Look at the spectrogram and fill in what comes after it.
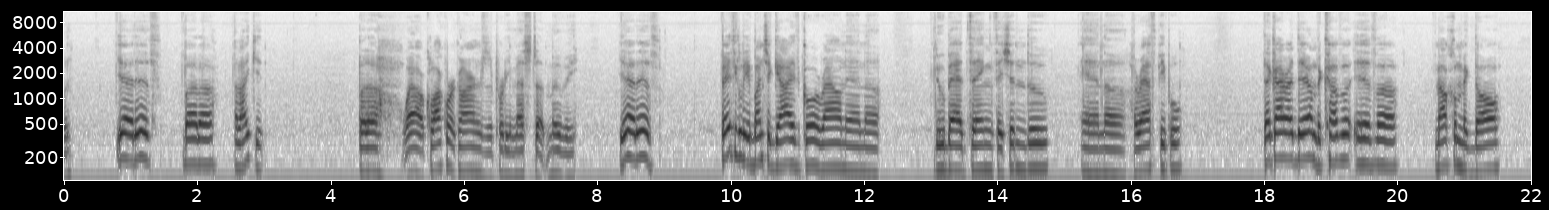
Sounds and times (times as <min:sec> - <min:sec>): Speech: 0:00.8 - 0:03.1, 0:04.4 - 0:07.8, 0:08.4 - 0:09.0, 0:09.9 - 0:12.3, 0:13.0 - 0:16.8, 0:18.0 - 0:21.6.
